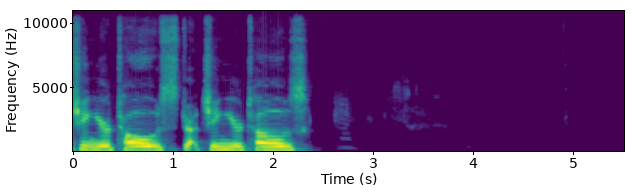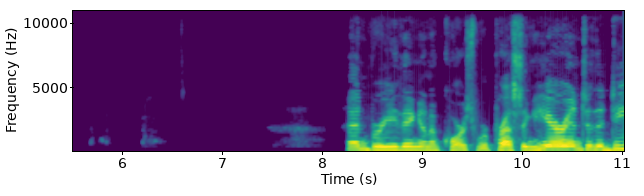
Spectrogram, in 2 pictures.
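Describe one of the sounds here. A woman speaks calmly and slowly into a close microphone, pausing in between.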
